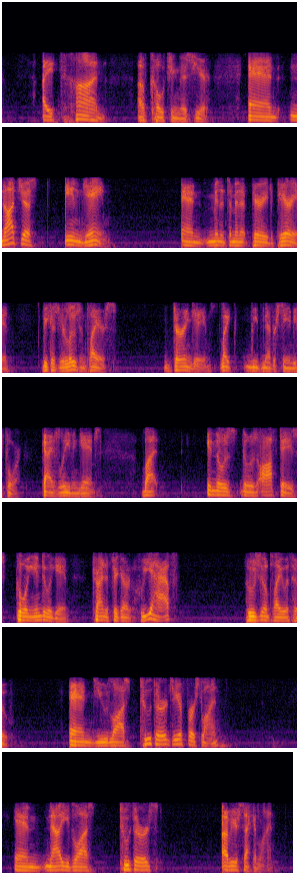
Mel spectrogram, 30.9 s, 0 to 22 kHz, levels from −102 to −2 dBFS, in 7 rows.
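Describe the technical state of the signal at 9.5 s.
At 9.5 s the voice has a buzzy, gravelly roughness and a dull, closed-in top end, with nothing above 4 kHz. This is GSM full-rate codec damage, plainly audible and present for the whole clip rather than at this moment alone, and it fits the 13 kbps GSM full-rate codec. The codec rebuilds the voice from a vocal-tract model excited by evenly spaced pulses that keep only every third sample, which produces the grainy buzz.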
